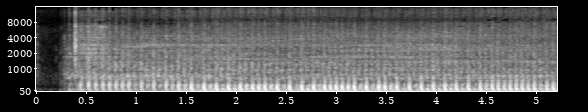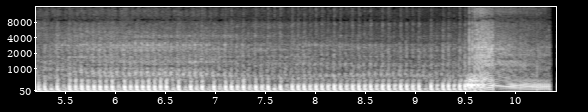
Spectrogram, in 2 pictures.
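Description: A four-stroke motorcycle engine idles steadily with a low, even, chugging pulse, loud and close, holding a constant rhythm for about ten seconds before cutting off, with no voices.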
